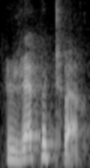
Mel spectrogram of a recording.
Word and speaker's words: repertoire: Get prepared to learn the pronunciation of this word. It's repertoire, okay?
